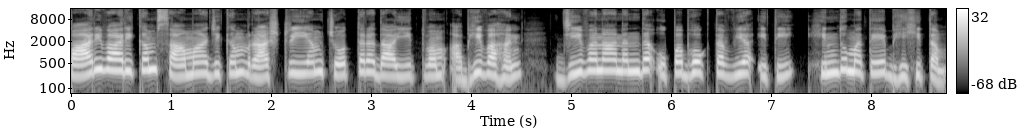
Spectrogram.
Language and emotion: Sanskrit, neutral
